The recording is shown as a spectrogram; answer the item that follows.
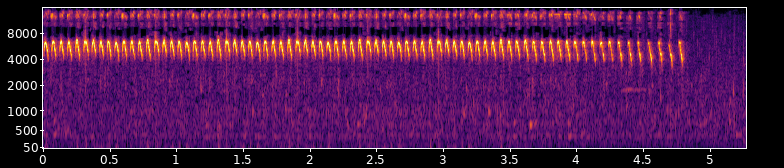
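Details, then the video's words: Sogon, described as indigo and in high mating urge, used as a lure to prompt other birds to sing: a rapid, even, very high pulsed trill of about nine notes per second, lasting nearly five seconds, then stopping abruptly. "PANCINGAN SOGON INDIGO"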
